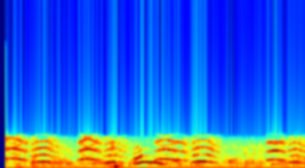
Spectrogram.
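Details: Indoors, a Siberian Husky howls at a squeaky toy in a run of bending, voice-like yowls that swoop up and down, with short breaks and squeaks underneath.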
